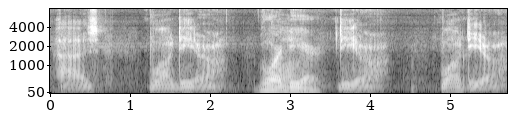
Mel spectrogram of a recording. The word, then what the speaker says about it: voir dire: In French, for reference, it is said as voir dire. So if you know But that. in English, it is normally said as voir dire.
